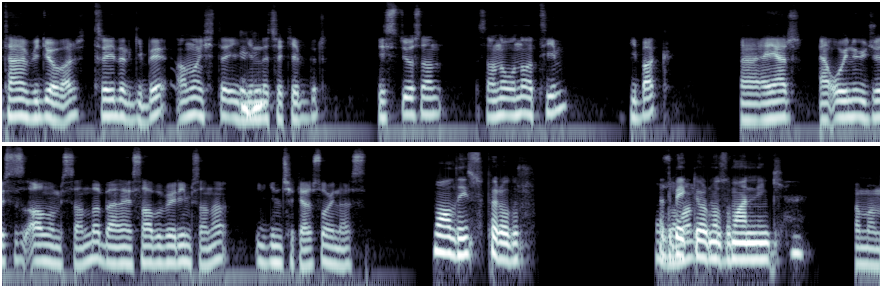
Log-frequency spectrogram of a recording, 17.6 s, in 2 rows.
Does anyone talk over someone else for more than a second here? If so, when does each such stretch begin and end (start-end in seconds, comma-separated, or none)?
none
